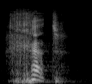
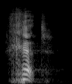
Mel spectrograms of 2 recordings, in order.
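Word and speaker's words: Chet (ח): The number eight is a letter pronounced Chet, Chet.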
